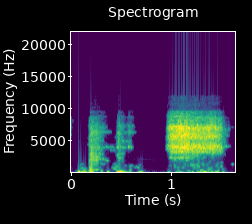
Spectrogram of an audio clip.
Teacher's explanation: This sound is produced with the tip of the tongue and the postalveolar region a little behind the alveolar ridge. The air is let loose, producing a hissing sound.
